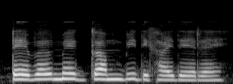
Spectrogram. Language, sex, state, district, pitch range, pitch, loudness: Hindi, female, Mizoram, Aizawl, 205-240 Hz, 230 Hz, -14 LUFS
